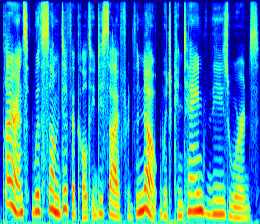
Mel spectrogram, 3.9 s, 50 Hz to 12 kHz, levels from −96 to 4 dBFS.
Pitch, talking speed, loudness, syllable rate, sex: 210 Hz, 170 wpm, -18 LUFS, 5.8 syllables/s, female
